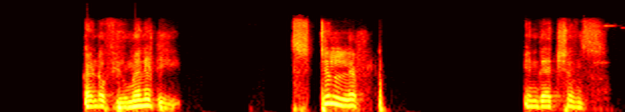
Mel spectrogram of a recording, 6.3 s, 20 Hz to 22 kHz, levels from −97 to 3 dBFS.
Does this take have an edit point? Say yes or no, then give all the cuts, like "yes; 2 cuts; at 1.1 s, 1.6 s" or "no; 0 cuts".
no; 0 cuts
